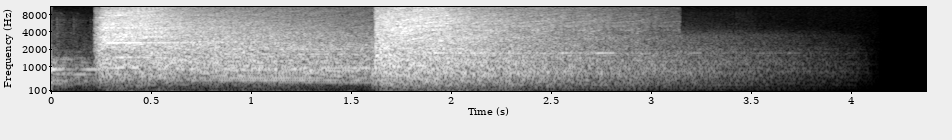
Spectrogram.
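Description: A bright game chime rings out twice and slowly fades.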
